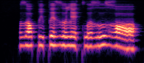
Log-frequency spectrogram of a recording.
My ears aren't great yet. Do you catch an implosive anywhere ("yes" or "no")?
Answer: no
